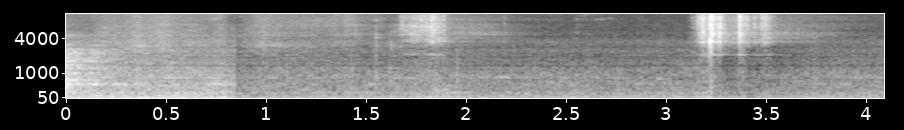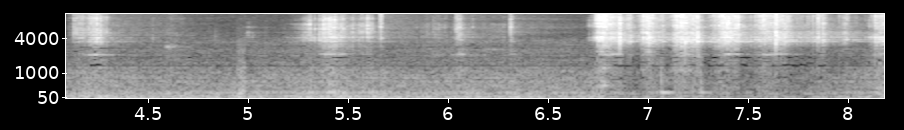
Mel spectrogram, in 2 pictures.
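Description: Coins rattling inside a ceramic piggy bank as it is shaken by hand, in short bursts about a second apart, then a longer spell of shaking near the end.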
